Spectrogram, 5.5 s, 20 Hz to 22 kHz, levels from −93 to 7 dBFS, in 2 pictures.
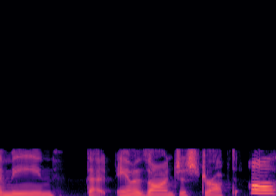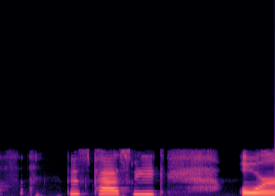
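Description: No technical faults can be heard anywhere in the recording.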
